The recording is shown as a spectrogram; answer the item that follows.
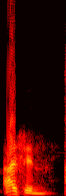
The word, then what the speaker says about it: Allen: Allen. – Allen, acento en la A.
